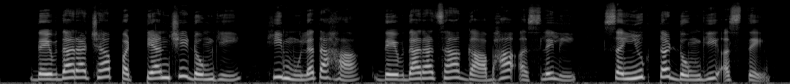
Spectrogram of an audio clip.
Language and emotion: Marathi, neutral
